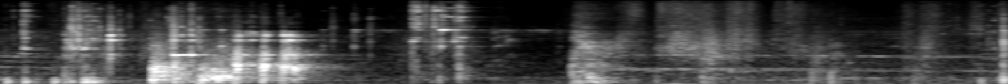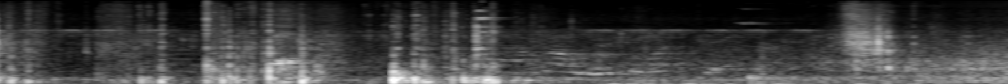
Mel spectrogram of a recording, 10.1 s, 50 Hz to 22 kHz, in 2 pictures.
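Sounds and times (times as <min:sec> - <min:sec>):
metal tools clinking and clattering: 0:00.0 - 0:02.7, 0:04.9 - 0:07.9.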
